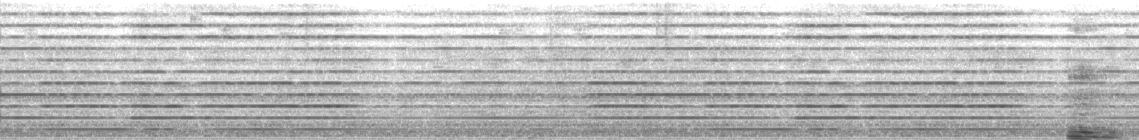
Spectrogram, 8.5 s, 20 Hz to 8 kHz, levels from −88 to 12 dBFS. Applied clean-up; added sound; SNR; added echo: none; Bowed string instrument; -5 dB; reverberation time 0.2 s.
